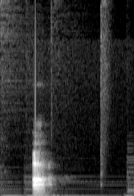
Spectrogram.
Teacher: Now, what you want to do, as you see, is you start with ah, and you end with I. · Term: the diphthong I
